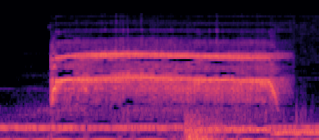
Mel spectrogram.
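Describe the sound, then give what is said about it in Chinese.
A woman waking from a nightmare lets out one long, piercing scream, loud and held steady at a high pitch for about two and a half seconds before cutting off, over a low background hum. “一声尖叫，阿芳从梦中惊醒。”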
